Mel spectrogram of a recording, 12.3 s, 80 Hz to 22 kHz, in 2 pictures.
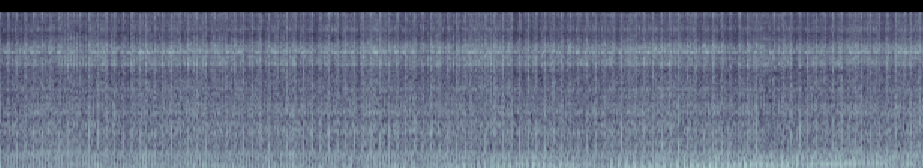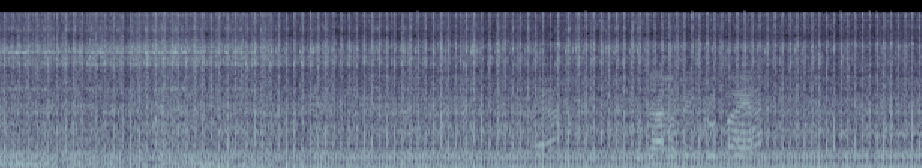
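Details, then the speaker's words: TU26 two-stroke agricultural sprayer engine during carburetor adjustment: a steady run with a harsh, rasping edge. The mixture has been set too lean, and it needs richening slightly. "nah ini kedengarannya gereng ya mesinnya ya kedengarannya gereng mesinnya ini terlalu irit kita boroskan sedikit"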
